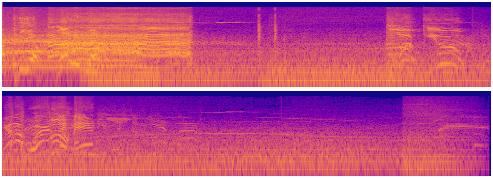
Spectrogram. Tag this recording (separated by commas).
Vehicle, Car, Skidding, Speech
